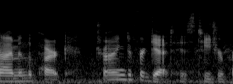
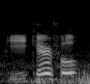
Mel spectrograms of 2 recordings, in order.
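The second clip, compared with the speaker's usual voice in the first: louder, higher warning; raised teacherly warning; cautioning teacher; 4 semitones higher, 7 dB louder than usual. Acted. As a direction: call out a caution to a pupil. Teacher warns boy.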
